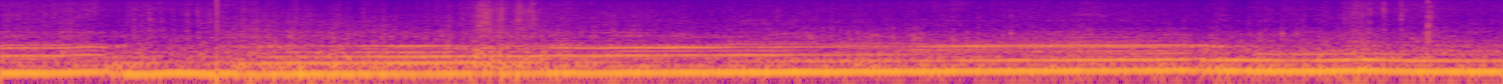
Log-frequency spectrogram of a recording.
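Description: Manual Toyota car's engine running steadily in first gear, a droning hum heard from inside the cabin, with small shifts in pitch.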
